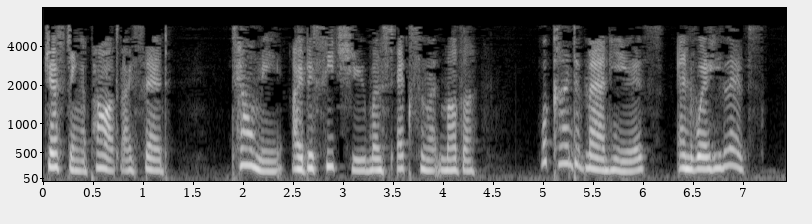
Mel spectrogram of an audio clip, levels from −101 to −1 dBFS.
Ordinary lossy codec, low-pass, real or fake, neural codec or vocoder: MP3, 24 kbps; 7.2 kHz; fake; codec, 44.1 kHz, 7.8 kbps, Pupu-Codec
